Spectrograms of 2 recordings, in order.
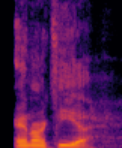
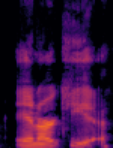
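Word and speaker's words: Anarquia: Spell it. A N A R Q U I A. Anarchia. Anarchia.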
